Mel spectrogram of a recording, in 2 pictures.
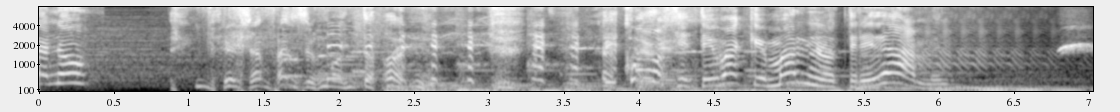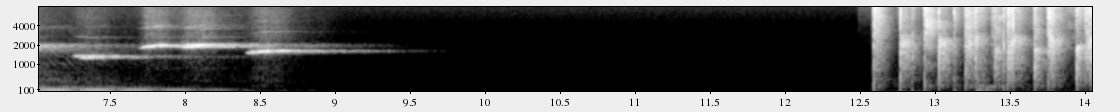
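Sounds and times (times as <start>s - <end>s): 
speech: 0.0s - 6.2s
energetic clapping from a group in studio: 0.1s - 4.8s, 12.6s - 14.0s
laughter: 0.8s - 6.8s
low pulsing hum: 5.2s - 8.2s
loud shrill whistles from studio: 6.4s - 9.6s.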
